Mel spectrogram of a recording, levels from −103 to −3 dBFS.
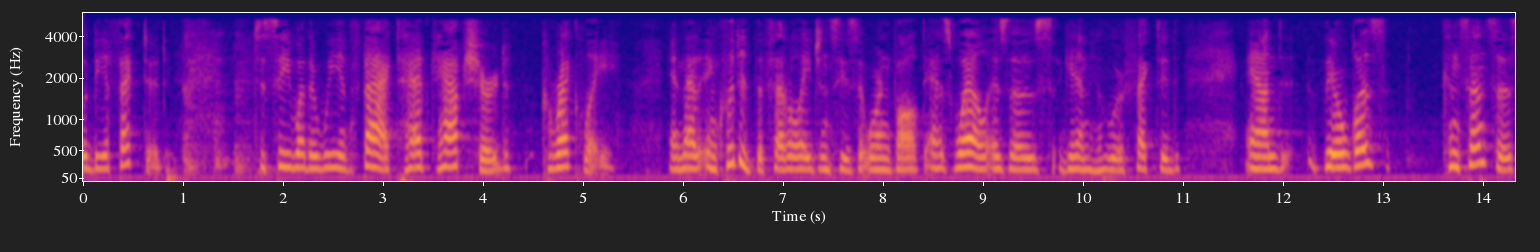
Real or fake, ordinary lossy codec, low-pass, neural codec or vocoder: real; MP3, 32 kbps; 5.4 kHz; none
